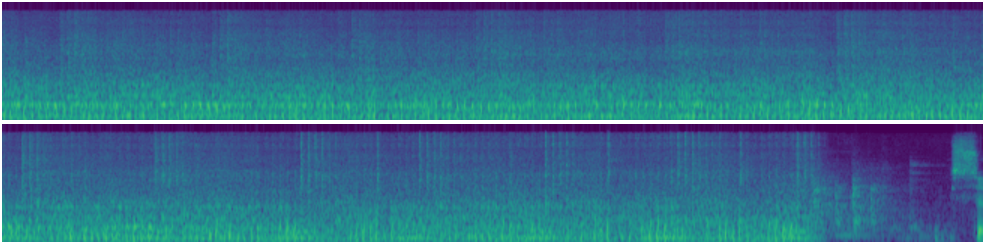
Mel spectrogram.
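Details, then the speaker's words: Toro snowblower overhead-valve engine surging at run speed: revs rise and fall steadily (even the light pulses), hunting from a fouled carburetor before a carburetor repair; it starts and otherwise runs well, and partial choke can stop the surging. "the surging you could even see the light go up and down a bit and that's because the engine was actually revving up and down because of the surging"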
